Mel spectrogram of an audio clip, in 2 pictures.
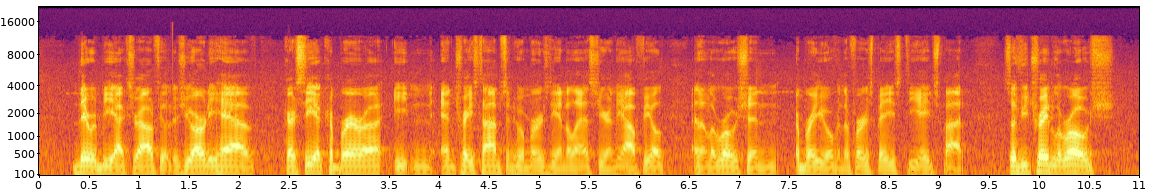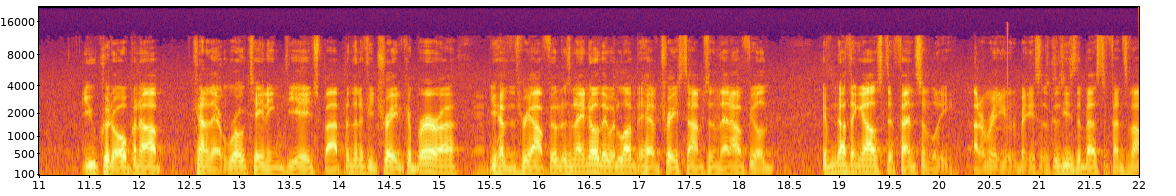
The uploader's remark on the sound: live in Nashville at the Winter Meetings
